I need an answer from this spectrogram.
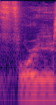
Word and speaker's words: Fourier: It is shown to have important connections with the study of Fourier series, Fourier. It's funny, you'd think it's pronounced Fourier if you were English and American,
